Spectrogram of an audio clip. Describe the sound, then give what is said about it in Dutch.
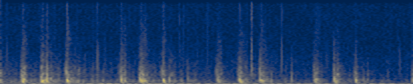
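A horse trots up carrying a rider, its hooves clip-clopping in a brisk, steady rhythm of many crisp knocks, loud and alone. “kwam er een paard aandraven met een boodschapper op zijn rug.”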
